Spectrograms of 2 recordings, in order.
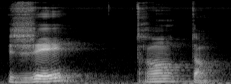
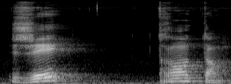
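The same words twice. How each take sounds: The two takes are said the same way.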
